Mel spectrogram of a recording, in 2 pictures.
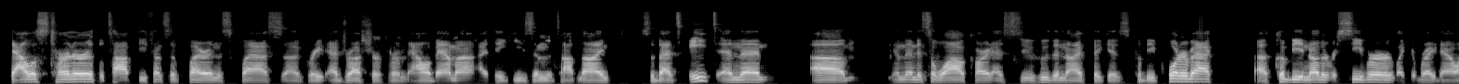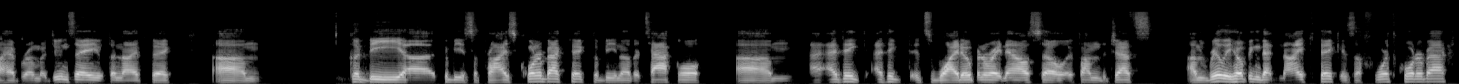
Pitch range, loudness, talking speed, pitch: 100-115 Hz, -19 LUFS, 210 wpm, 105 Hz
